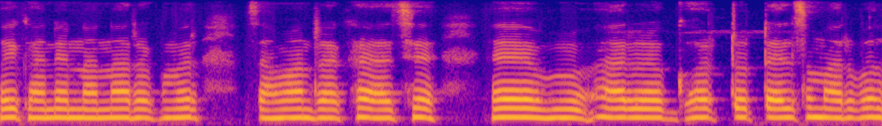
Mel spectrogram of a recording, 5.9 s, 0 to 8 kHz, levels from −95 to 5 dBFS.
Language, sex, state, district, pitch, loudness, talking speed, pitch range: Bengali, female, West Bengal, Purulia, 210 Hz, -14 LUFS, 130 wpm, 200-210 Hz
